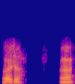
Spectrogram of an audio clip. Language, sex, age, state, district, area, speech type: Kashmiri, male, 45-60, Jammu and Kashmir, Budgam, rural, conversation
